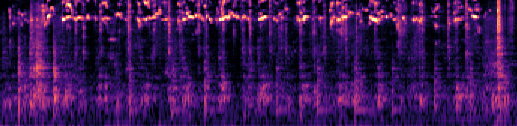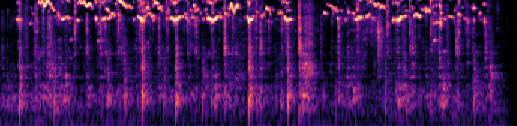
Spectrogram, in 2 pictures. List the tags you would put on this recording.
Sound effects > Objects / House appliances
foley jack-in-the-box Phone-recording wind-up

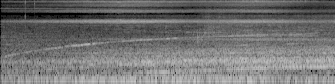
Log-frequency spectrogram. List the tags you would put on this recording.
Sound effects > Vehicles
vehicle tram transportation

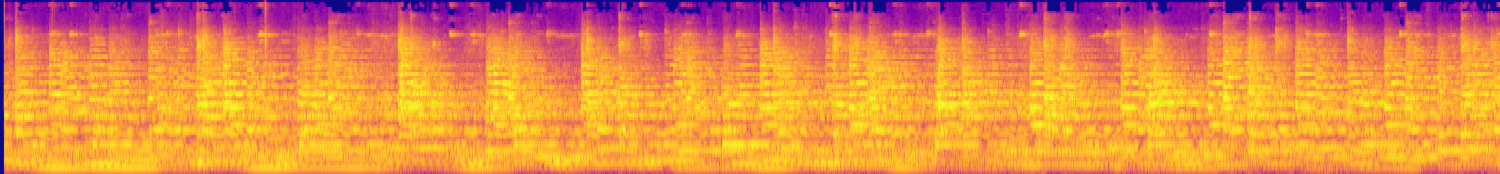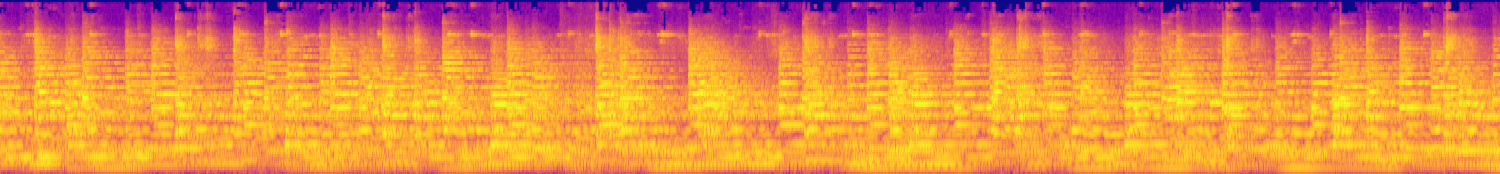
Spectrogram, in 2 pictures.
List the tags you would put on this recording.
Instrument samples > Other
Ringing Bells Religion

